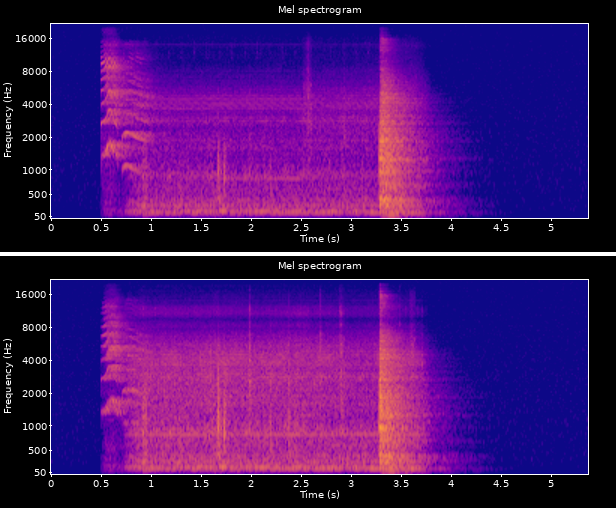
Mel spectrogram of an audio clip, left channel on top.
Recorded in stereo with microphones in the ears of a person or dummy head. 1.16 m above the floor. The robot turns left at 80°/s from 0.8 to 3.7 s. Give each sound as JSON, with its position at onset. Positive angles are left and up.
{"t": 0.5, "sound": "a squeak", "side_deg": 35, "distance_m": 0.9}
{"t": 3.3, "sound": "a thud", "side_deg": -10, "distance_m": 0.9}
